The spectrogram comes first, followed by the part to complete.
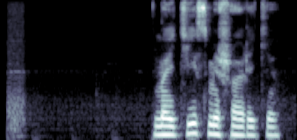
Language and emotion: Russian, neutral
